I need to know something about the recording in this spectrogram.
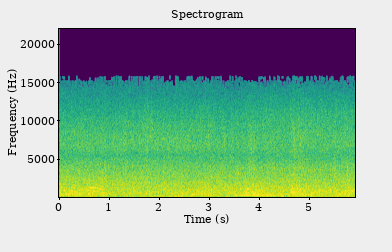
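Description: Water splashes steadily from a fountain into a pool.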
